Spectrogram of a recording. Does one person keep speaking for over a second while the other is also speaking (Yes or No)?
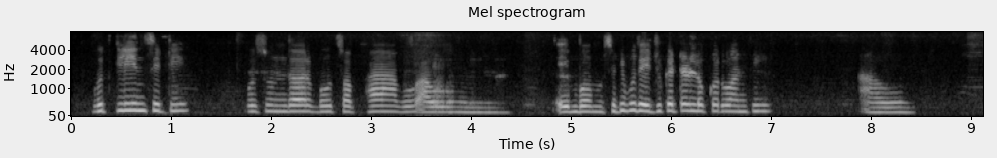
No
